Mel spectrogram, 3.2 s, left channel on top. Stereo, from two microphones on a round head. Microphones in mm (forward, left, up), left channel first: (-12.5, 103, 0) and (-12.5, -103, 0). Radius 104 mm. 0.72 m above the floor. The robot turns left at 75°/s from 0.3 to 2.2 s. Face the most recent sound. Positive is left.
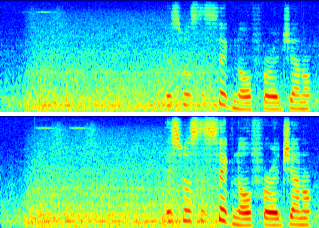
turn(degrees=-100)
